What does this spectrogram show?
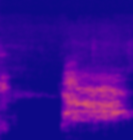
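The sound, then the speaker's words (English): A dog barks excitedly: a quick yip, a brief pause, then one long, rough, drawn-out bark. It is moderately loud, with no one talking. “that's my dog's going crazy.”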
